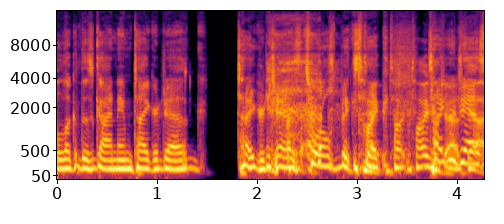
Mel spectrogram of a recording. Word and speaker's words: Tygarjas: at this guy named Tiger Jazz Twirl's big stick. Tiger Jazz spelled, of course. Tiger Jazz is spelled TYGARJAS. Tiger Jazz.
